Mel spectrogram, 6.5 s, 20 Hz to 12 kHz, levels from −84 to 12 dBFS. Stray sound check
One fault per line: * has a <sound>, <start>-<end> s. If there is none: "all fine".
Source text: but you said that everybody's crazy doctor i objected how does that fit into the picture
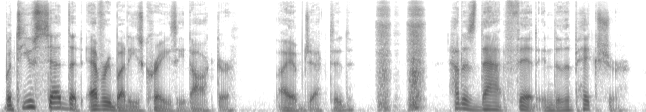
* has a sniff, 3.7-4.3 s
